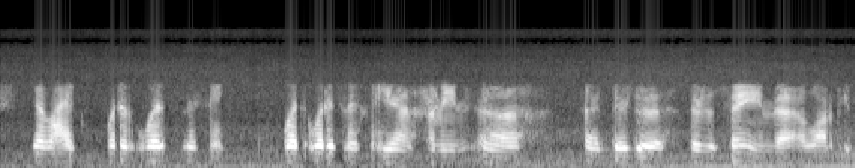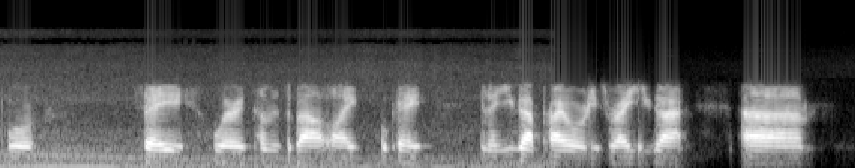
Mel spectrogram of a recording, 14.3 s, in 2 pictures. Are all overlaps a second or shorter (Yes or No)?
Yes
